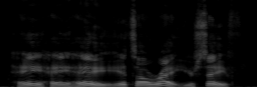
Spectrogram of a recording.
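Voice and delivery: high, gentle comforting tone; soothing reassurance. A narrator's reading. Hardy holds frightened Alla, reassuring. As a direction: soothe them, drawing out the words.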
